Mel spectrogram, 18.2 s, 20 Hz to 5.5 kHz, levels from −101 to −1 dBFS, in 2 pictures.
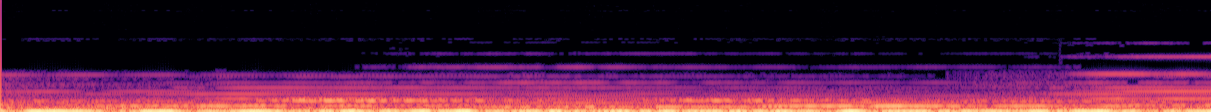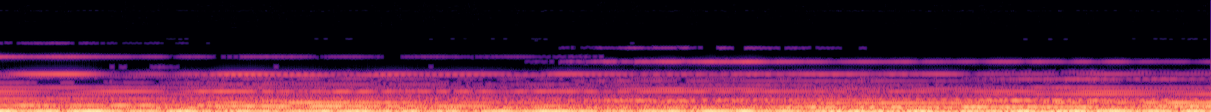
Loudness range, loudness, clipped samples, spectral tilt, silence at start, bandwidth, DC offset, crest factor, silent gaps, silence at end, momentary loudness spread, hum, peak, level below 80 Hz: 3 LU; -18 LUFS; under 0.1%; -15.5 dB/octave; 0 s; 1.5 kHz; 4%; 12 dB; none; 0 s; 6 LU; none; 0 dBFS; -12 dBFS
